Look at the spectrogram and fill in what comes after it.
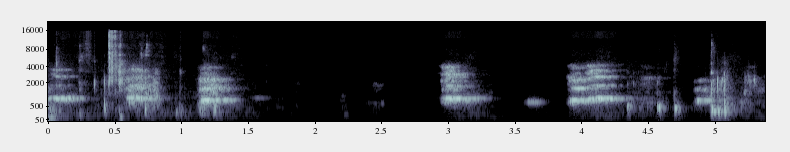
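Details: Daisy's four-week-old Cavalier King Charles Spaniel puppies in an indoor pen give thin, tonal whines and squeaky yaps in short bursts with pauses between, mixed with faint human voices.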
